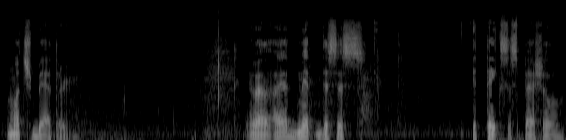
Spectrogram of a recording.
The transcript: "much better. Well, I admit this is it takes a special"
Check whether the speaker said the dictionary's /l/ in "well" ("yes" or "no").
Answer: yes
